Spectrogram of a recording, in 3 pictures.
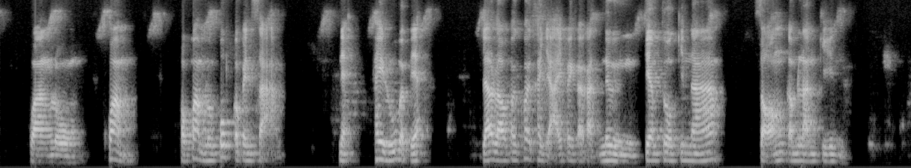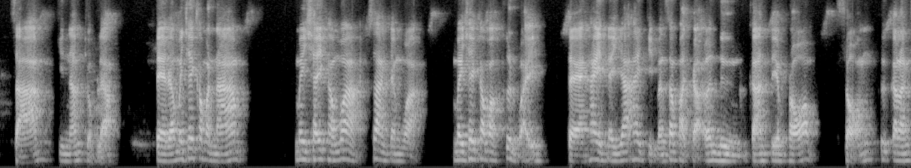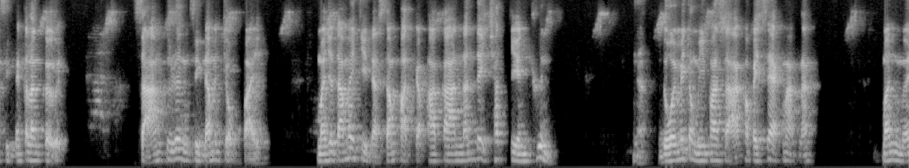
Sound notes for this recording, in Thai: คอร์สออนไลน์ (ผ่านโปรแกรม Zoom)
